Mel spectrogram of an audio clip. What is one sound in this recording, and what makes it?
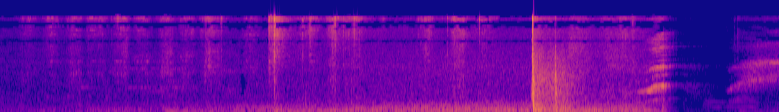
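A knife scrapes scales off a fish on a wooden board.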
